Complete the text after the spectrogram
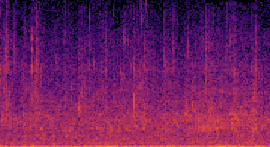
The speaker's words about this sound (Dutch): En die ga ik vullen met water. Het bekertje vult zich steeds meer.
